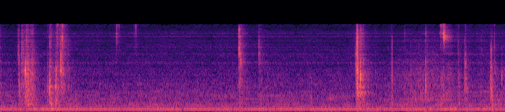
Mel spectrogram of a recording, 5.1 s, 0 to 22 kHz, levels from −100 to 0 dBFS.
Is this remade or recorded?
remade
